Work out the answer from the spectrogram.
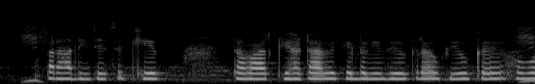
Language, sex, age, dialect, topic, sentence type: Magahi, female, 18-24, Central/Standard, banking, statement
